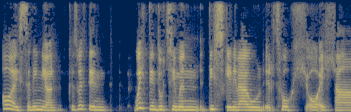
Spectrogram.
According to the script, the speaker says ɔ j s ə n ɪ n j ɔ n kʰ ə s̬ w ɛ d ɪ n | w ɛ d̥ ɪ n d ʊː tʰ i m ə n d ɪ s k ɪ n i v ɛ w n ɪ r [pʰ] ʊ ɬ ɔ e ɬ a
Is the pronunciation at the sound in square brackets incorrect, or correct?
incorrect: tʰ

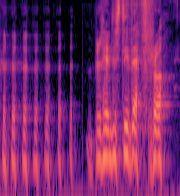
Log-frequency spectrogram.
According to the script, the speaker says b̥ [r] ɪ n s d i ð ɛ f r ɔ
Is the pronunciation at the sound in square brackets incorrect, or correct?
incorrect: l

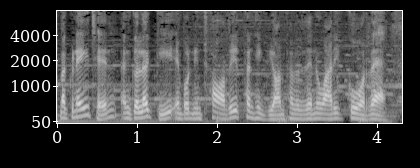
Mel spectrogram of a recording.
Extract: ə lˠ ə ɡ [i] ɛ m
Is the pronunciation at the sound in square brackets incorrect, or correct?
correct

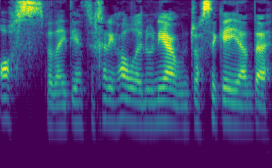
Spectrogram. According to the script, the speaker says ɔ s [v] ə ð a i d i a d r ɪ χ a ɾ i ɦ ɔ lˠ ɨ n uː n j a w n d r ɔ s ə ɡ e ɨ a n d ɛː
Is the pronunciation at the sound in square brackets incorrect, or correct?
correct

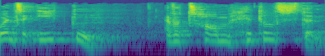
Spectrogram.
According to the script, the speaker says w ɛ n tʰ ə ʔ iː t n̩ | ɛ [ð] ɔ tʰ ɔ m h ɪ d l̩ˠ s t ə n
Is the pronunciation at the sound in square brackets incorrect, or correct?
incorrect: v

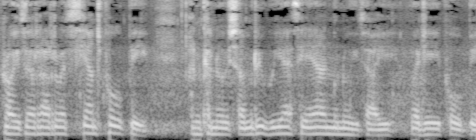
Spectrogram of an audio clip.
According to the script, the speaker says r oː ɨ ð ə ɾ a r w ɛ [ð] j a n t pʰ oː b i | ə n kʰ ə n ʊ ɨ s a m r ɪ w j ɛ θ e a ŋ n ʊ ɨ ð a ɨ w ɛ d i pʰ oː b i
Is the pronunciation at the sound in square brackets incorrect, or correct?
incorrect: θ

